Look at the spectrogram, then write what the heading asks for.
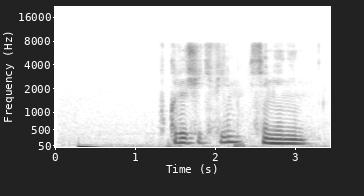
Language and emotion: Russian, neutral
